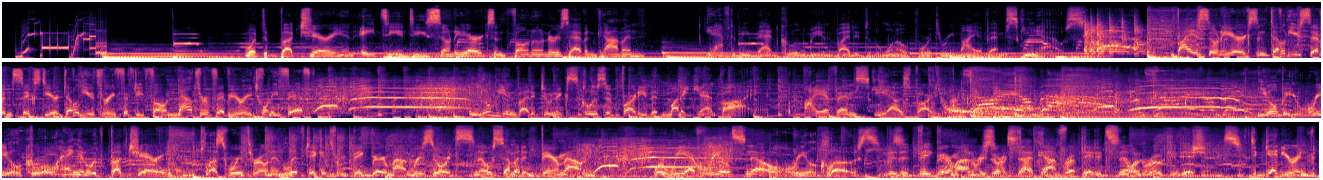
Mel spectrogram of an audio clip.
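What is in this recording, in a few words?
voice over hot ac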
